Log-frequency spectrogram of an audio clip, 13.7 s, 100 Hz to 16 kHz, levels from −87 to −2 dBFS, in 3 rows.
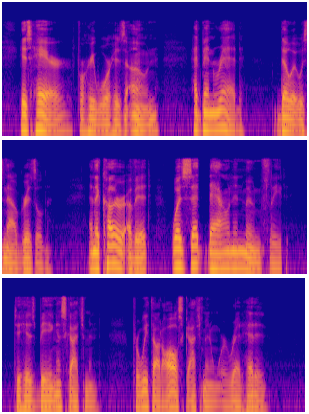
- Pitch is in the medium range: No, very low, 90 Hz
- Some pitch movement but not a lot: No, wide, 6.0 semitones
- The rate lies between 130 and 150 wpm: No, average, 165 wpm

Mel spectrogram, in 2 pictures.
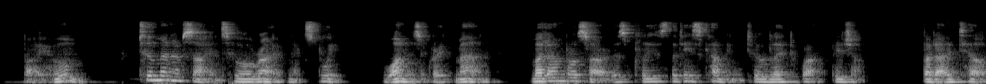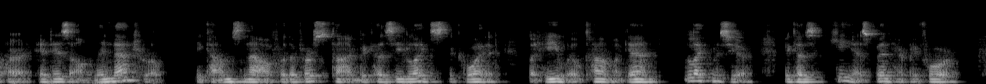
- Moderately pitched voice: No, low, 120 Hz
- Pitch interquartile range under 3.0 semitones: Yes, narrow, 2.4 semitones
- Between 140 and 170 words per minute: No, average, 185 wpm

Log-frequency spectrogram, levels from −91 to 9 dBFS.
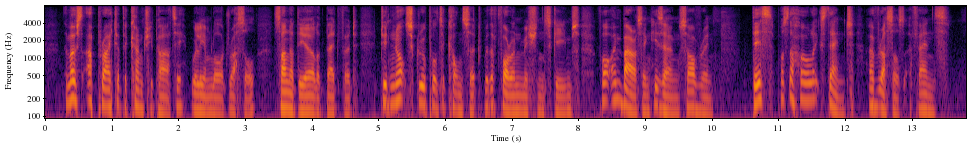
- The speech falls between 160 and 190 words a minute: Yes, average, 170 wpm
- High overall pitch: No, low, 120 Hz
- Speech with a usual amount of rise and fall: No, wide, 6.5 semitones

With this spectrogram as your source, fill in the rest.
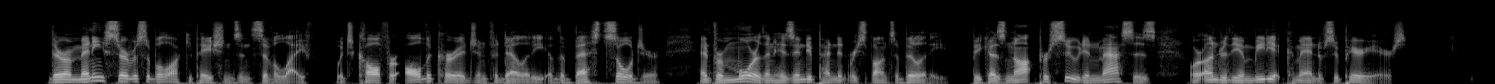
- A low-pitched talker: Yes, low, 100 Hz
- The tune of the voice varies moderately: No, wide, 5.7 semitones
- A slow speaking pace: No, average, 155 wpm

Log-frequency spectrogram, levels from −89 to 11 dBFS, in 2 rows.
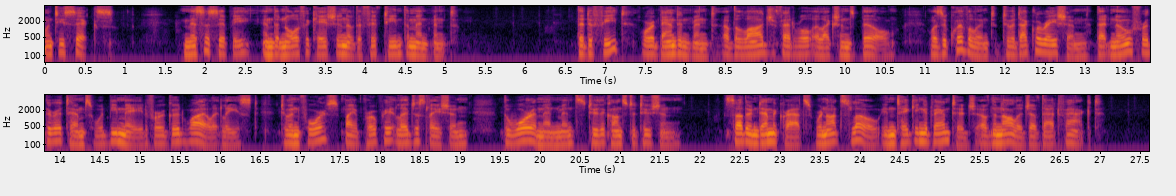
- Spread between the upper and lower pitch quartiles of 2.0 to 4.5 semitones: Yes, average, 3.4 semitones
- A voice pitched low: Yes, low, 115 Hz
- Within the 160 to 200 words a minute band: No, slow, 135 wpm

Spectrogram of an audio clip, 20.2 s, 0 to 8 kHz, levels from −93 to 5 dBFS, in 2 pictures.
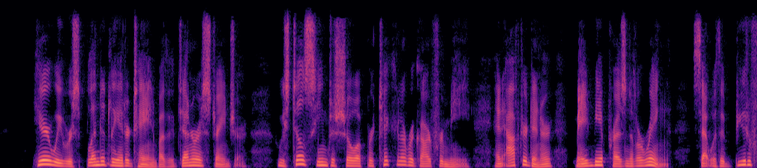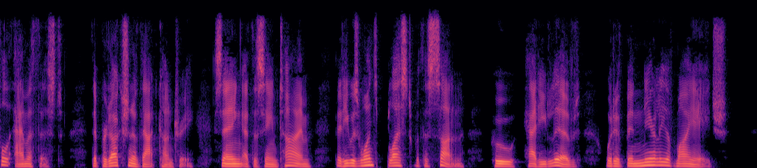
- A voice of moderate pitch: No, low, 115 Hz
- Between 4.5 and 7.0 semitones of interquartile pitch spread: Yes, average, 5.1 semitones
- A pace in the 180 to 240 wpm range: Yes, average, 185 wpm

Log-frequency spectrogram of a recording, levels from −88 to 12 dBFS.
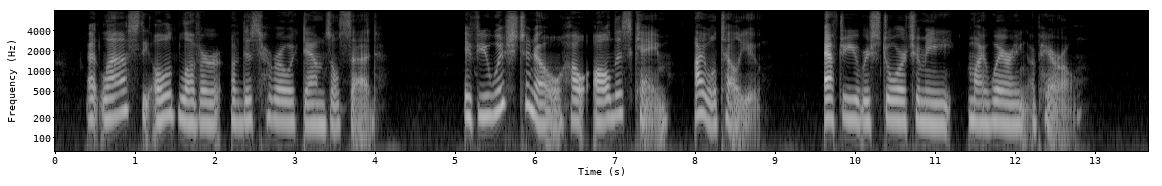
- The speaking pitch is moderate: Yes, medium, 180 Hz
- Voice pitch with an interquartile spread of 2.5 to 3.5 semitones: Yes, average, 2.9 semitones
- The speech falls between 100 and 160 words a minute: Yes, average, 140 wpm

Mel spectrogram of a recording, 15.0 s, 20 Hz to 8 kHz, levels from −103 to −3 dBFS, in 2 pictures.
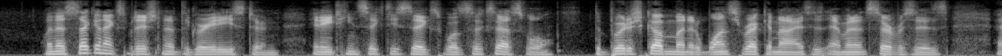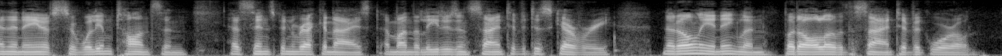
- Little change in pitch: Yes, narrow, 2.2 semitones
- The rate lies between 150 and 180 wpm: No, average, 190 wpm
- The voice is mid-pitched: No, low, 125 Hz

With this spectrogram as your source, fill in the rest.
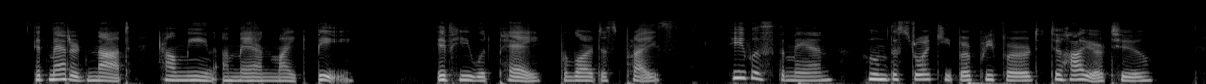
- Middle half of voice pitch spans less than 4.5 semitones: Yes, average, 3.7 semitones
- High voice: Yes, high, 195 Hz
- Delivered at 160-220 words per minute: No, average, 140 wpm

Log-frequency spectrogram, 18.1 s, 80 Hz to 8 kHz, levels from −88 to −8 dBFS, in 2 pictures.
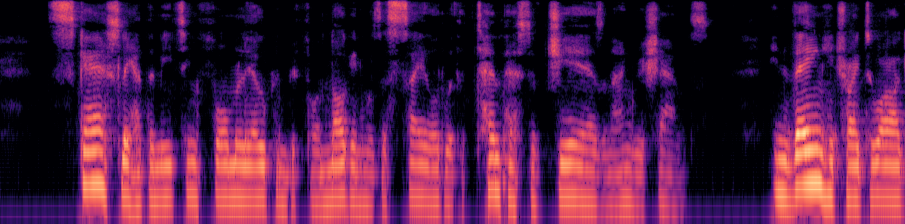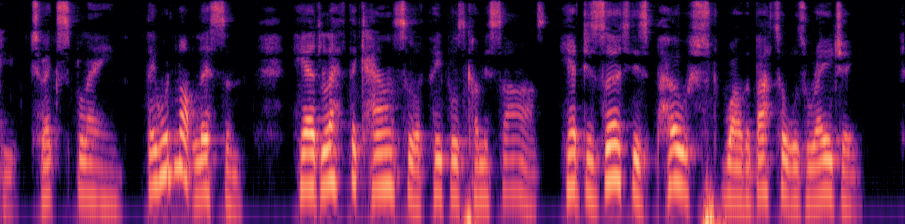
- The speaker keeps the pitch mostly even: No, average, 4.0 semitones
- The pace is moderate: Yes, average, 160 wpm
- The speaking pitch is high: No, low, 135 Hz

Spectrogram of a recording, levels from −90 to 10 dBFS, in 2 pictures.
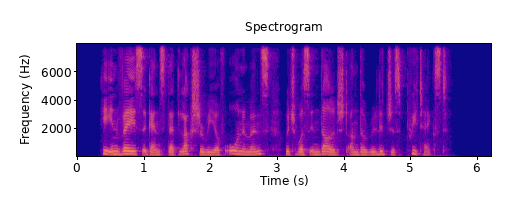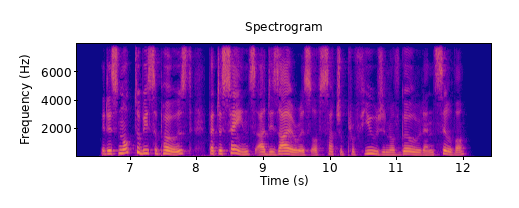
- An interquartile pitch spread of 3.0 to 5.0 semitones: Yes, average, 4.0 semitones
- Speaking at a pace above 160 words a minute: No, average, 155 wpm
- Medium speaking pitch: Yes, medium, 180 Hz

